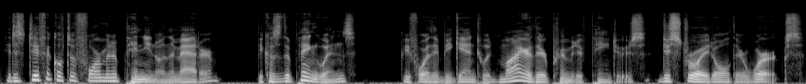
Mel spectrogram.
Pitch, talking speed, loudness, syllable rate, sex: 120 Hz, 185 wpm, -19 LUFS, 6.1 syllables/s, male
